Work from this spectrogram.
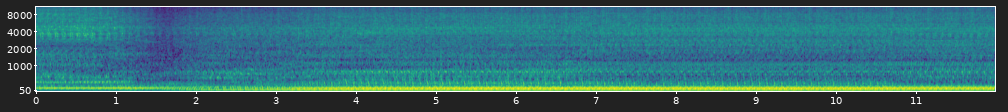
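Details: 2007 Dodge Ram 5.9 Cummins diesel idle, steady low clatter with slightly uneven pulse about 160 a minute; rough idle started a month ago. Intermittent fuel rail pressure sensor, MAP sensor and overboost codes (no boost fooler fitted); owner asks about blow-by; cause unknown.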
